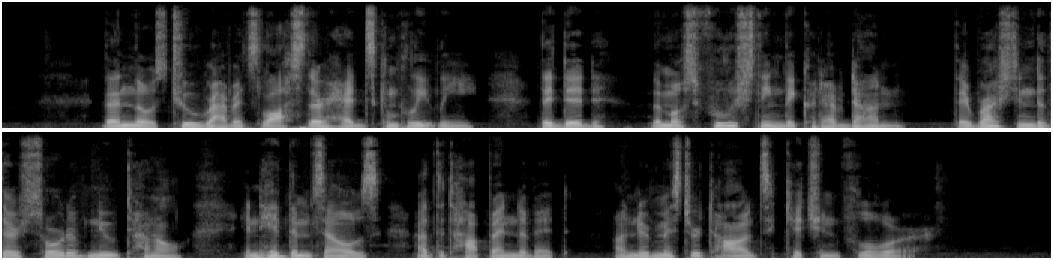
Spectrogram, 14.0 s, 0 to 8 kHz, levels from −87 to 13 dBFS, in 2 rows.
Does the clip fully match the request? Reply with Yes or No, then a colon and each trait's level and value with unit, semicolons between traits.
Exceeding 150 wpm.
Yes: average, 170 wpm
